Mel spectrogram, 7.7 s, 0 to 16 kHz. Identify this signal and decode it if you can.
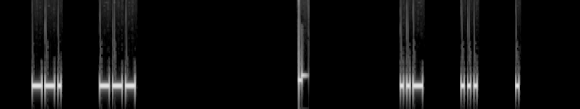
Morse code, heard as a keyed tone, about 28 wpm, spaced as for 13 wpm, 700 Hz. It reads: GO USE
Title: 4x Character Spacing - Top 100 Words - 28wpm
